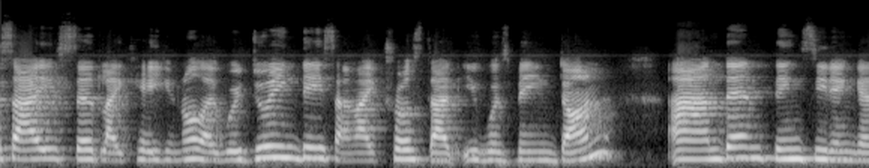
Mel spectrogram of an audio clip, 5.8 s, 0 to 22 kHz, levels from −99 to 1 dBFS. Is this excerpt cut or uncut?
uncut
